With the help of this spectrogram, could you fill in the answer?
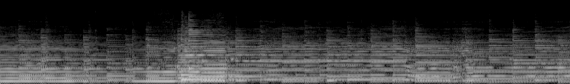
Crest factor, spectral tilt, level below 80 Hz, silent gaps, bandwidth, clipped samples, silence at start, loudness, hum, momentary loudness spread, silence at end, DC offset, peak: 18 dB; -7.5 dB/octave; -60 dBFS; none; 11 kHz; under 0.1%; 0 s; -23 LUFS; none; 10 LU; 0 s; under 0.1%; -6 dBFS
